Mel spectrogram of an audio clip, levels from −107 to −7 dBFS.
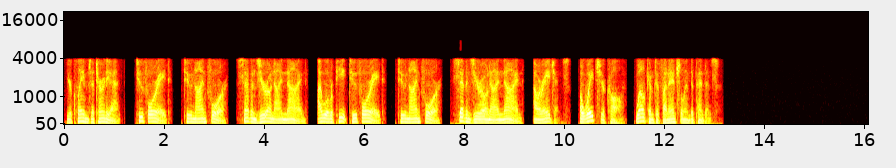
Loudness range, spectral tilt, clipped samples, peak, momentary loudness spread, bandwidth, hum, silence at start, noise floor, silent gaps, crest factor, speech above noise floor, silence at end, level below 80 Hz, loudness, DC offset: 3 LU; -12 dB/octave; under 0.1%; 0 dBFS; 11 LU; 4.1 kHz; none; 0.05 s; under -90 dBFS; none; 18 dB; over 74 dB; 2.95 s; -38 dBFS; -17 LUFS; under 0.1%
